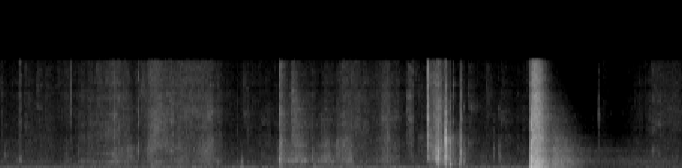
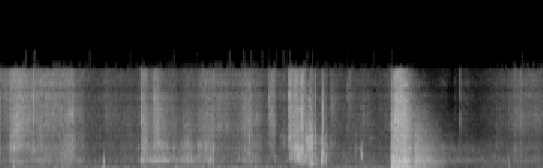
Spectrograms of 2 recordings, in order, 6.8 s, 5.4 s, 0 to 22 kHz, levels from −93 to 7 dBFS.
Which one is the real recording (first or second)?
first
